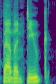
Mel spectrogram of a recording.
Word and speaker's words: Babadook: I believe it's pronounced Babadook. – Duke, like in a swashbuckler.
